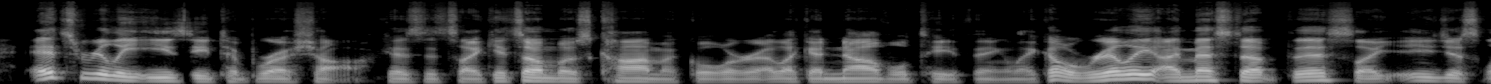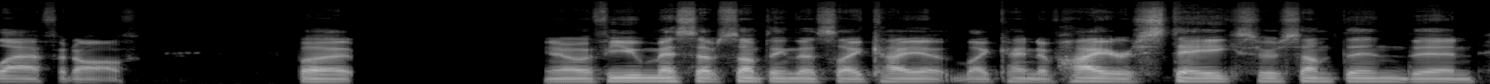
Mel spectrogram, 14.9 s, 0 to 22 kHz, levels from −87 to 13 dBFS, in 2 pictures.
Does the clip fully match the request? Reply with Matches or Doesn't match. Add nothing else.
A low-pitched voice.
Matches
